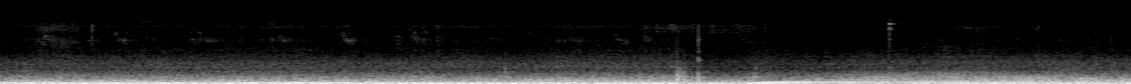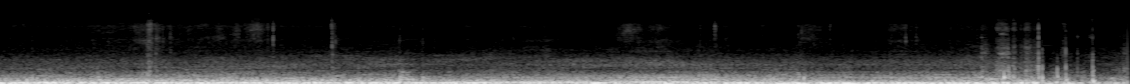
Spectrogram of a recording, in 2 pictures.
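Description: Steady low rumble of a Jeep's engine and tyres heard from inside the cabin as it drives slowly, swelling a little about eight seconds in.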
